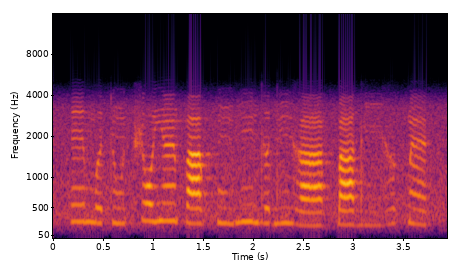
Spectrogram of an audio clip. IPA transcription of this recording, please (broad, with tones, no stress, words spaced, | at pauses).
e˧mə˨tũ˨ t͡ʃɔ˧jɛ̃˧pa˨kʷũ˨ ɡĩ˦də˧dĩ˧ ɣaː˨k͡pa˧diː˨ ɣə˦k͡pɛ̃˦˨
